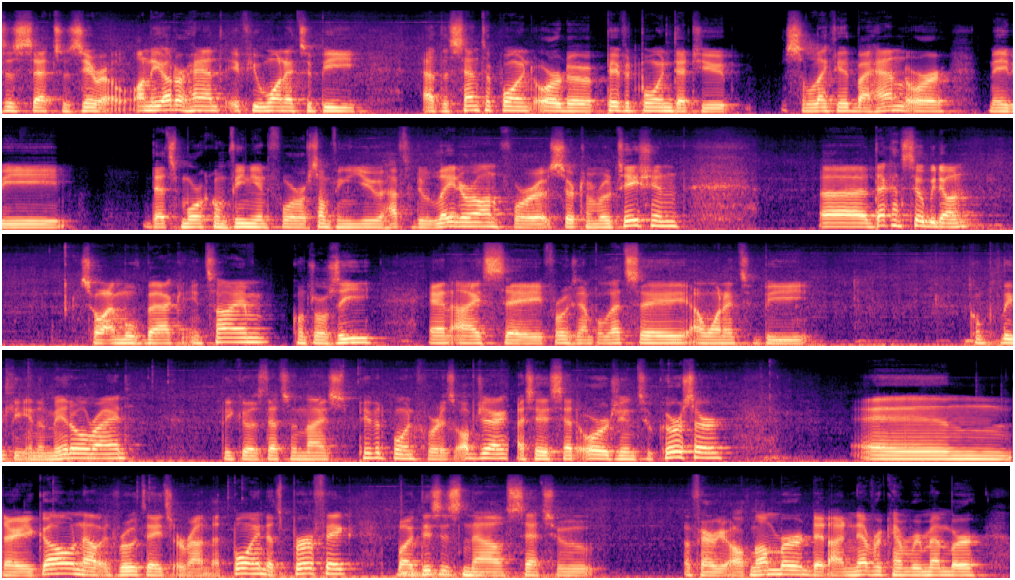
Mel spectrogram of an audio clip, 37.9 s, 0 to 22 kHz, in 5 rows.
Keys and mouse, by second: 15.4 ctrl+z, 20.7 Tab, 21.6 alt+a, 22.1 l, 23.1 shift+s, 23.9 Tab, 24.5-25.2 drag, 25.8-28.3 drag, 29.2-31.4 alt+middle drag, 31.4 r, 32.0 r, 33.0 alt+middle click.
